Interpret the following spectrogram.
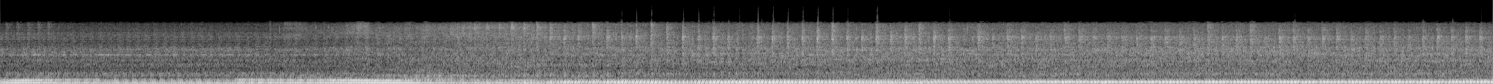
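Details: Nissan SR20DET at low, rough idle: light steady knock about four per second, gone at 1250–1500 rpm; new rocker arms and lifters, fresh Mobil 1 5W30, cams OK, coils tested; owner suspects VCT gear, unconfirmed.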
